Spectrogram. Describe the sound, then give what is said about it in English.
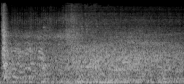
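An airplane engine starts for takeoff on a mission for Champ City with a sharp burst, then settles into a steady, loud mechanical roar with a low rumble for the rest of the moment. No one speaks. “All right, Bruce, you're all set for takeoff. Champ City is lucky we've got a plane as fast as you to take on this mission.”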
